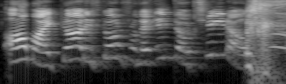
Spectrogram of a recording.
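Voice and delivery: high excited commentator shout; hyped announcer. Pretend. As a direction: call it like an extreme sports announcer. Mock BMX commentator hype.

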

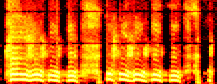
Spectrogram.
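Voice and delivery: very high-pitched, manic cackle imitation; Mozart laugh. Showing listeners the film's iconic laugh, high manic cackle. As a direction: imitate a crazy, piercing giggle. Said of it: "That's the Mozart laugh".

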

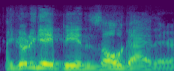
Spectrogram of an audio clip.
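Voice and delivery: ordinary talk

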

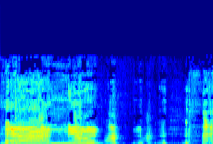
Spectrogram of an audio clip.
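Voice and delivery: high, drawn-out triumphant cry; hammed-up crowing.

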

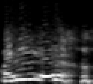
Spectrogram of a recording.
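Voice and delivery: a high, loud, hammed-up "Oh!"; mock dramatic wail. To the host, mocking her old despair with a high hammed-up wail. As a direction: throw up a theatrical cry of despair. Dramatic exclamation capping journal quotes.

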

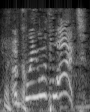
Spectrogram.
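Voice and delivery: sharp, high, offended "what?"; indignant outburst. Real, not acted. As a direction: throw the question back in disbelief. Indignant pitch jump in argument.

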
